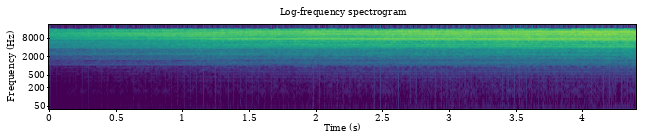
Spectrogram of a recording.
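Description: Electric tattoo machine buzzing steadily, fading in over the first couple of seconds and then holding.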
